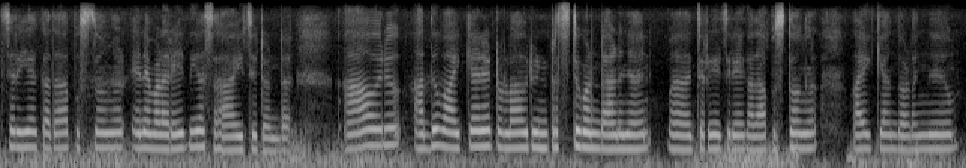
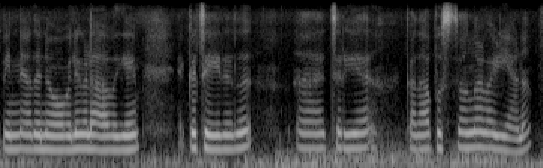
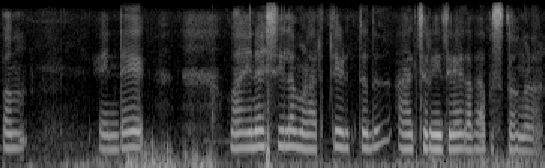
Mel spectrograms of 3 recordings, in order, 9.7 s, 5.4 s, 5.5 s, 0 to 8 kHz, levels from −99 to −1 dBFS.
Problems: none marked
